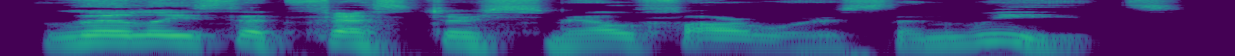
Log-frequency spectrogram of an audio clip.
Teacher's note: The spondee, far worse, builds upon the stress on smell to strike home the point with three stresses together, whereupon the stress lets up on the I am than weeds, which is thereby felt to be less disgusting, embodying in the sounds the idea that even weeds are less offensive than festering lilies.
